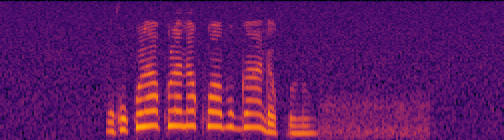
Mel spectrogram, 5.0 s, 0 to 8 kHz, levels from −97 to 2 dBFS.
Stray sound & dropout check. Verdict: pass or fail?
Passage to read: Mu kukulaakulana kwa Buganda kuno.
pass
